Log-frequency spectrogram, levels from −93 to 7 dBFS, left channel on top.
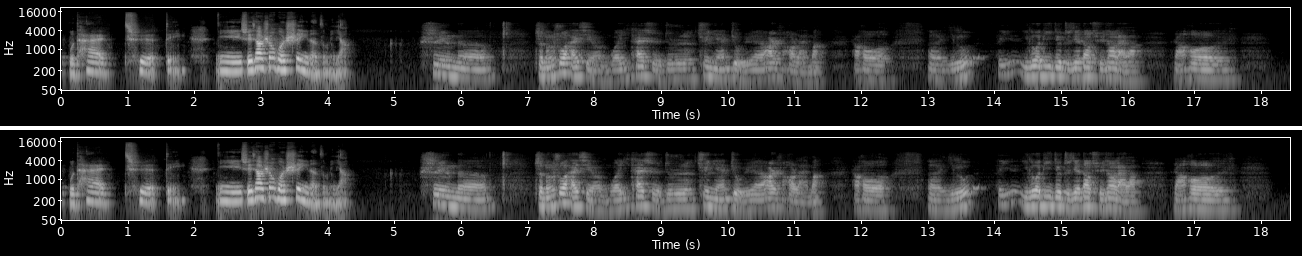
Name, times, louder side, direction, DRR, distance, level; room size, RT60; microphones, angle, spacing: voice 1, 0.0-4.3, left 2 dB, 10° left, 0.9 m, -27 dB
voice 2, 5.4-6.4 7.1-11.4 11.9-12.4 13.0-13.8 14.1-16.1 16.7-17.6, right 2 dB, 80° right, 3.5 m, -34 dB
12.0 x 11.5 x 2.4 m
head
